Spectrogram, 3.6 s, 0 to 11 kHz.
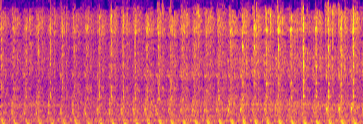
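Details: Massey Ferguson 16 garden tractor with old Kohler single-cylinder engine, revived after being parked roughly since 2013, new replacement ignition: steady even thump at constant idle speed, no misses, knocks or surging; running normally.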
